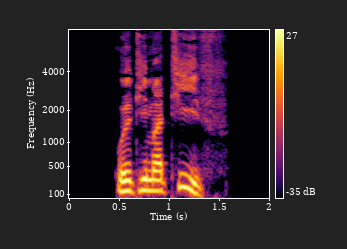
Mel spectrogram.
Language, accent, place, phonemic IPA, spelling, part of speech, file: German, Germany, Berlin, /ˌʊltimaˑˈtiːf/, ultimativ, adjective / adverb, De-ultimativ.ogg
- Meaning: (adjective) 1. firm, insistent (tolerating no dissent) 2. ultimate, final (greatest or maximum); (adverb) 1. firmly, insistently 2. ultimately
